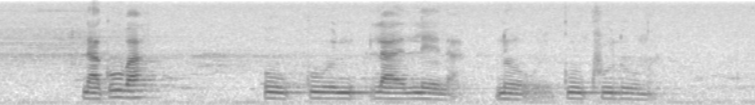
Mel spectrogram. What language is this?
Zulu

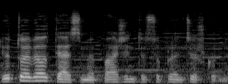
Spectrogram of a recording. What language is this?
Lithuanian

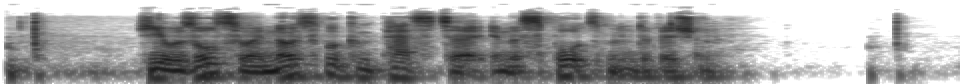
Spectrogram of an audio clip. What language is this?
English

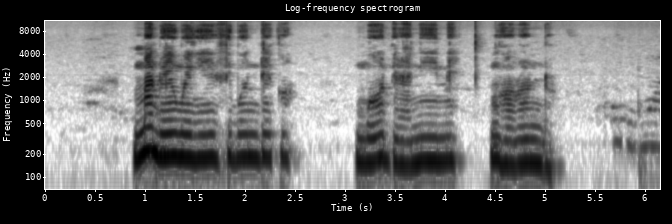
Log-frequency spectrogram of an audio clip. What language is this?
Igbo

